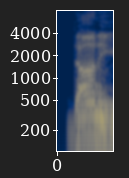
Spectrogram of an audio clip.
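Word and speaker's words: Dhani: sh sh shif shif I think it's pronounced Donnie Harrison thank you not Johnny Donnie Harrison thank you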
